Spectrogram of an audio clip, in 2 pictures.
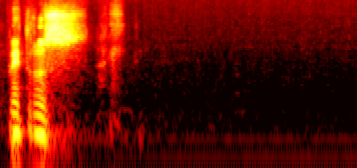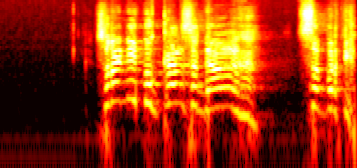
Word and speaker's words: Petroes: Kalau saya ngetik apa dan sebagainya, lalu admin di hotel atau apa bacanya, oh Bapak Petroes, gitu ya. Rasanya sakit hati, Petrus Bu, Petrus.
